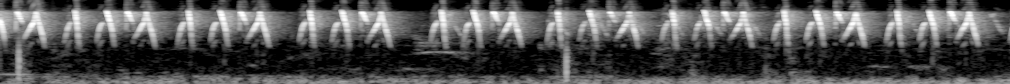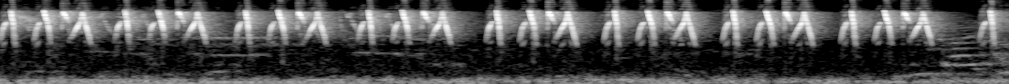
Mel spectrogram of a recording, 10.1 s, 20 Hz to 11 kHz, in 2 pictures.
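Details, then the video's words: Energetic fighting-style song of a Sunda warbler, played to rouse silent birds into singing: a long unbroken stream of piercing high chirps in tight, fast clusters, repeated about twice per second throughout. "CIGUN / CIBLEK GUNUNG GACOR TARUNG l Terapi Untuk Pancing EM0SI Burung MACET"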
